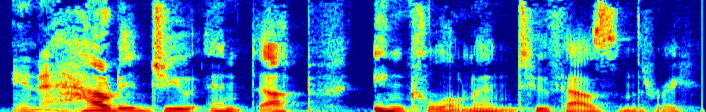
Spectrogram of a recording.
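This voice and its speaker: A man's voice: mid-range voice, moderate pace, vocal fry, darkish tone. A man hosting an interview in his office, asking friendly questions. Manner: friendly questioning, short backchannels. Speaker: host. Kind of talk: casual interview.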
